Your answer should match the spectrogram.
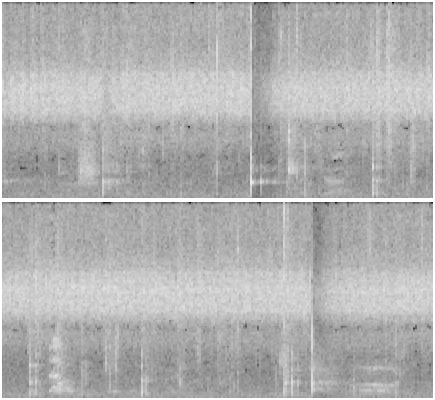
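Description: Pickleball rally: paddles striking a hollow plastic ball, about half a dozen sharp pops roughly a second apart, two in quick succession near the end, over a steady high hiss.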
